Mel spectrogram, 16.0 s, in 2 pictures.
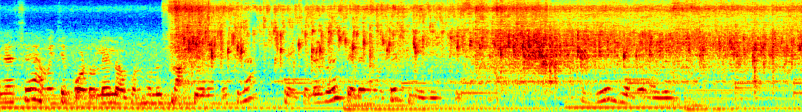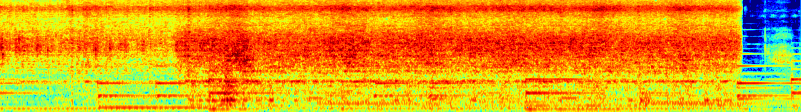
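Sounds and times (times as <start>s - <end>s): background music: 0.0s - 16.0s
gourds sizzling in hot oil: 1.6s - 15.5s.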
